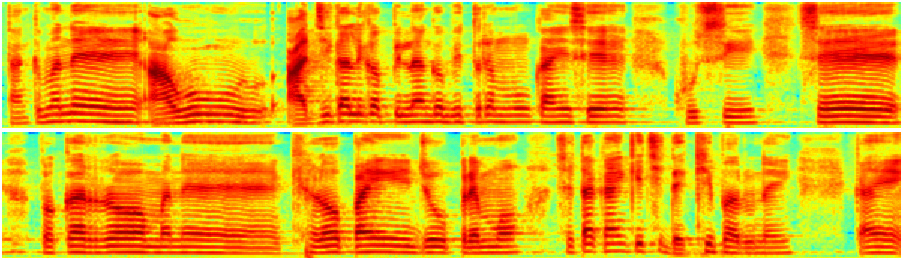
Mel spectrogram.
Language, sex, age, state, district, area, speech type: Odia, male, 18-30, Odisha, Rayagada, urban, spontaneous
